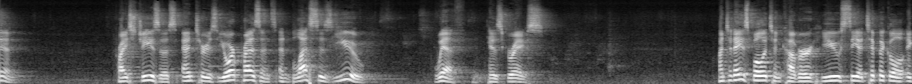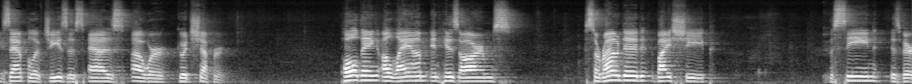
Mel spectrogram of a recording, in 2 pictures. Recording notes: listening to the service at Grace Lutheran Church, Lexington, MO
